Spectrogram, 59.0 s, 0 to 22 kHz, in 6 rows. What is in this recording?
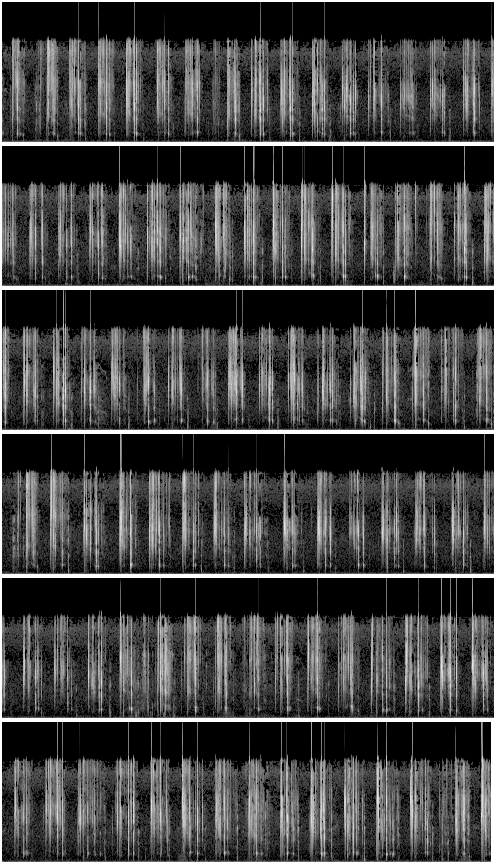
ASMR Mouth Sounds 1
Relaxing ASMR mouth sounds
sounds, relax, saliva, mouth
